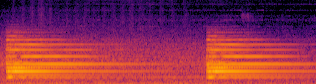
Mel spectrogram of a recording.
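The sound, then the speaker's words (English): Two deep strokes of the automated hourly bell chimes of St. Mel's Cathedral in Longford Town ring about three seconds apart, each with rich, layered overtones and a long, slowly fading hum, with no voices present. “But now, thanks to a new automated system, hourly chimes and hymns have returned.”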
